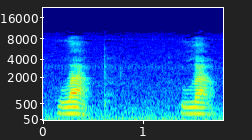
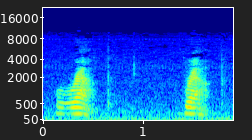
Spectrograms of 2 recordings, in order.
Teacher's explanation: the tip of your tongue for L and lap touches that bump and the sides are down with R in wrap the tip of your tongue goes up towards that bump but it doesn't touch the rest of your tongue is sort of bunched up and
